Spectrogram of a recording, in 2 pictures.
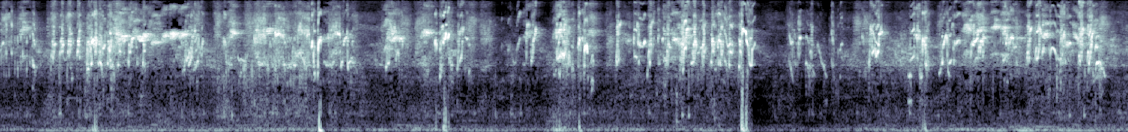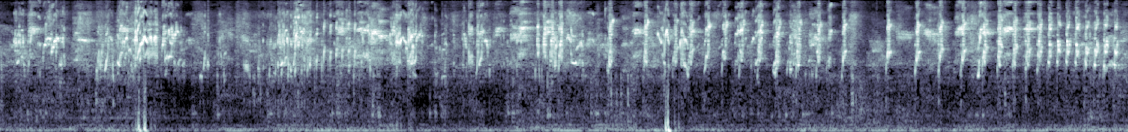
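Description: Budgerigars chirping and chattering without pause, many rapid high twitters overlapping.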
